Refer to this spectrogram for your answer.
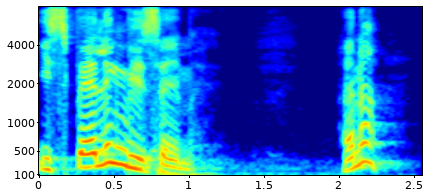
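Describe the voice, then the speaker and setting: A man's voice: high-pitched, wildly swooping pitch, darkish tone, breathy edge. Male teacher quizzing his class. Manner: explains step by step, asking the class questions and answering them himself; mixes English terms into Hindi, reads English lines out slowly. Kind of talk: classroom-style grammar lesson.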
